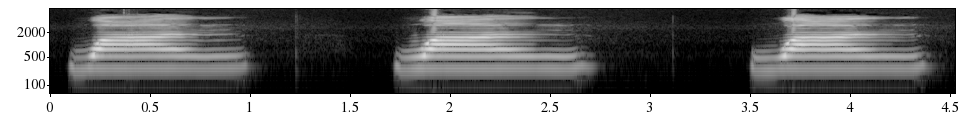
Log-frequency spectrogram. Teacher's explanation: the first sound is ooh like food but your lips should be rounder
